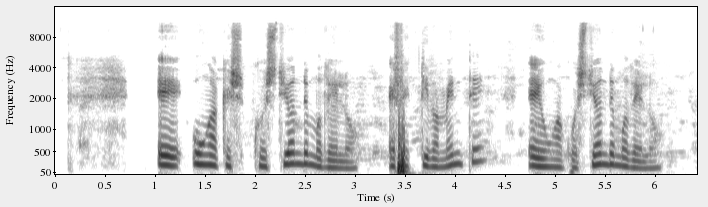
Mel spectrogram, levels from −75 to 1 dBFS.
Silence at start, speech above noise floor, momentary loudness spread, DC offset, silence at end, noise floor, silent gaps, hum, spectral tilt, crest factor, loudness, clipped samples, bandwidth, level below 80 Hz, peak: 0.1 s; 20 dB; 18 LU; under 0.1%; 0.35 s; -42 dBFS; none; none; -5.5 dB/octave; 24 dB; -23 LUFS; under 0.1%; 11.5 kHz; -36 dBFS; 0 dBFS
